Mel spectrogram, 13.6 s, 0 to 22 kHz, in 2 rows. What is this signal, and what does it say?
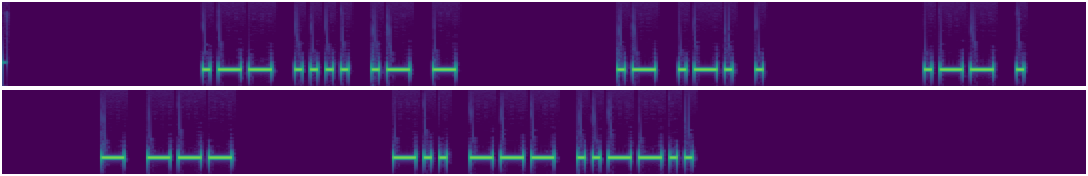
Morse code, heard as a keyed tone, about 25 wpm, 700 Hz. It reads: WHAT ARE WE TO DO?
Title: 3x Word-Spacing - Sentences from Top 100 Words - 25wpm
